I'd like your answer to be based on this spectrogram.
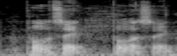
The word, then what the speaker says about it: Pulisic: Obviously, I'm a big fan of Pulisic, but mm-hmm. am I saying that right? – Pulisic, yes.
